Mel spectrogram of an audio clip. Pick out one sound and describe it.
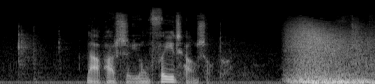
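A man speaks in a low voice.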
